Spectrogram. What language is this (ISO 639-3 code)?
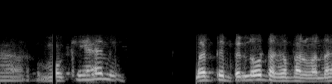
snd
